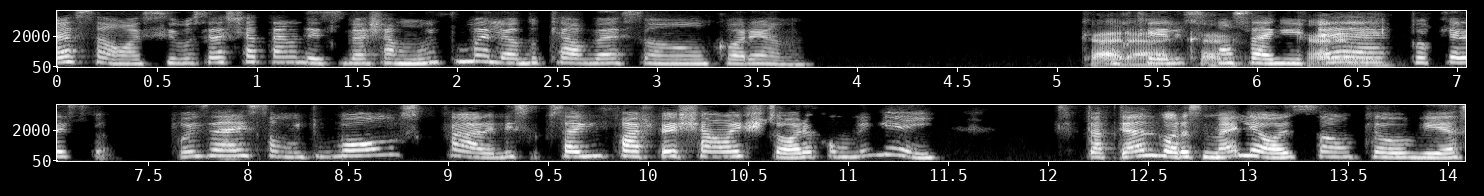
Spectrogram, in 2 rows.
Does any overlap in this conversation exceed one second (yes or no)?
yes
